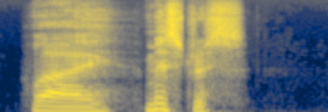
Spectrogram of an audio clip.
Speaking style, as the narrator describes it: broke in the cold voice of David Spry

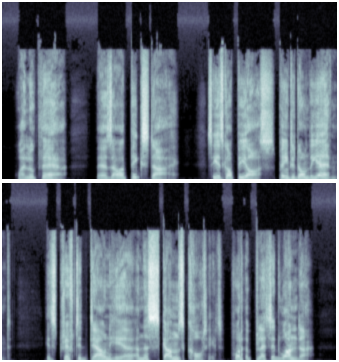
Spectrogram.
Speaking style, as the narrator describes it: the second mate called out excitedly

